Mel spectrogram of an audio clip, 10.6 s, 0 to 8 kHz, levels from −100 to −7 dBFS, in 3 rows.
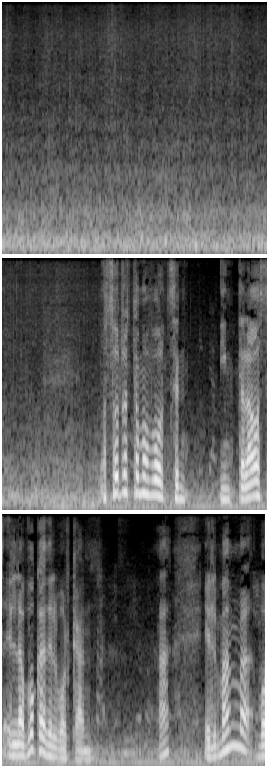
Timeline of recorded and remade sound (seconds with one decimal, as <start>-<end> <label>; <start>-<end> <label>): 0.0-3.6 recorded; 3.6-4.9 remade; 4.9-7.6 recorded; 7.6-9.0 remade; 9.0-10.6 recorded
